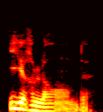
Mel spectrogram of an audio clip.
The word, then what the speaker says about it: Irlande: A-N, en, D, and final E, not pronounced. Irlande.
